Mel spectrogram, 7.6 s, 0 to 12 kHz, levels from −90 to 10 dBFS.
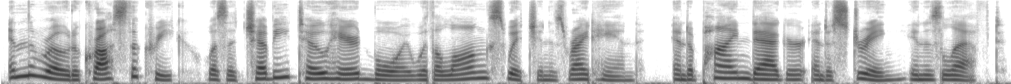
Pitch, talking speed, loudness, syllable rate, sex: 205 Hz, 235 wpm, -20 LUFS, 4.8 syllables/s, female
